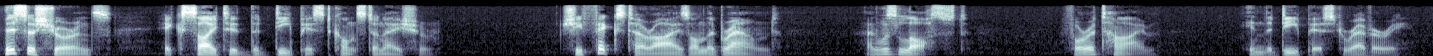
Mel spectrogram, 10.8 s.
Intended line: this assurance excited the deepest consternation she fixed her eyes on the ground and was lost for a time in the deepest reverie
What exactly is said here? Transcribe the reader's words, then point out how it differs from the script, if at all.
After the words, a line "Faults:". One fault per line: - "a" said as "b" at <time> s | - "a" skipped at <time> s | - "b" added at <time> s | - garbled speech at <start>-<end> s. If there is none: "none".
this assurance excited the deepest consternation she fixed her eyes on the ground and was lost for a time in the deepest reverie
Faults:
none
